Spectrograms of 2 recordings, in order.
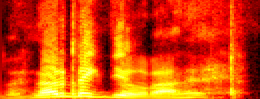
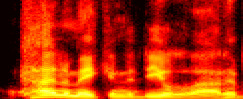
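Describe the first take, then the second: First: BIG lifted and leaned on; stress on BIG. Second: Said in the usual way. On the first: Real, not acted. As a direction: set BIG apart with a raised, punched delivery. Contrasts deal with big deal.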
